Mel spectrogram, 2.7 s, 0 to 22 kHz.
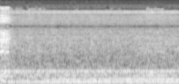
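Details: Whitfield pellet stove 1 RPM auger gearmotor running: steady quiet hum, even low tones, no knocking, clicking or grinding; turns freely and smoothly.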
